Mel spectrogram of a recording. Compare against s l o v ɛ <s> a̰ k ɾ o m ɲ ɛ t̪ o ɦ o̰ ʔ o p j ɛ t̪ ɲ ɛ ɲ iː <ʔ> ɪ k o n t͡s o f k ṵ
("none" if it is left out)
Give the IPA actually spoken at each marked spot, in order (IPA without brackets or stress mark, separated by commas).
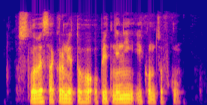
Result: s, ʔ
